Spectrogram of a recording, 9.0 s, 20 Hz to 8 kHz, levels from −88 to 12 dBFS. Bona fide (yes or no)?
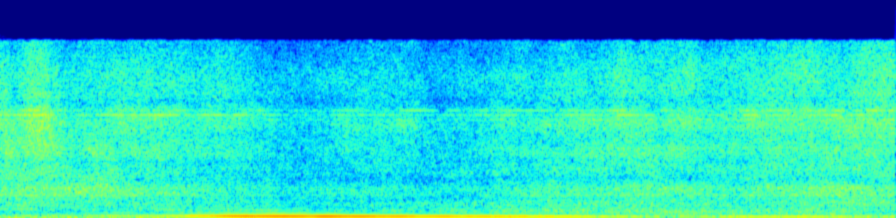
yes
